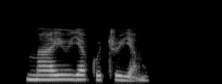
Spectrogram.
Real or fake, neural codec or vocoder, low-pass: fake; codec, 24 kHz, 0.9 kbps, WavTokenizer, medium speech release version 2; 5.4 kHz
